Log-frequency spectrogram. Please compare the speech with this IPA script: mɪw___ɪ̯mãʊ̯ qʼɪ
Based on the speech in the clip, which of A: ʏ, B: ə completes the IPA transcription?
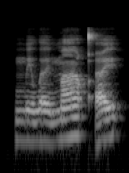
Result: B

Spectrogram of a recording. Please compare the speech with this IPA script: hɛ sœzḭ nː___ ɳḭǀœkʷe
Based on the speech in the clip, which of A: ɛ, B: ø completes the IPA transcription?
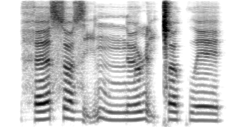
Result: B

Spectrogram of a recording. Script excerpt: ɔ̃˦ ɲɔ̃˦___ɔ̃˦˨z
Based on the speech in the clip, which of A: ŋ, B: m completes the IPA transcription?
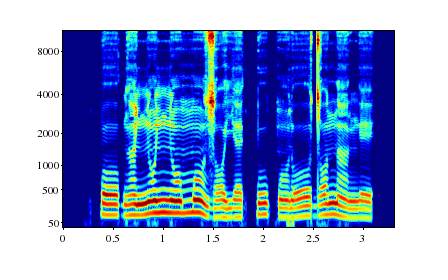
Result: B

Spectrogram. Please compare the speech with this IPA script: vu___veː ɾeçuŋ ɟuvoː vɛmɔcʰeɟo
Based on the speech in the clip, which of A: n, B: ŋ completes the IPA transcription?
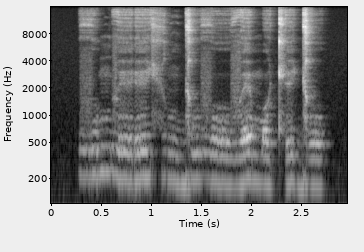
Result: B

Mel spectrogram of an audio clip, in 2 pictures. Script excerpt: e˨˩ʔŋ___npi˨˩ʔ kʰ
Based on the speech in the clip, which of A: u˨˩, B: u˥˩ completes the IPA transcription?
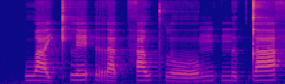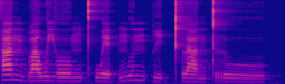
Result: B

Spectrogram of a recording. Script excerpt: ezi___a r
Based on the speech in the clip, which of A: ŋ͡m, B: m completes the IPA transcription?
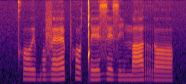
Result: B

